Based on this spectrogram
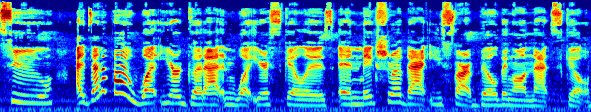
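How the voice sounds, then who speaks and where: Lively intonation carries the speech along at a moderate pace against noticeable background noise. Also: woman. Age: 20s. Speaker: motivational speaker. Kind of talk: motivational talk.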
